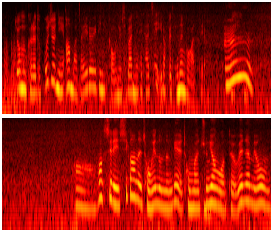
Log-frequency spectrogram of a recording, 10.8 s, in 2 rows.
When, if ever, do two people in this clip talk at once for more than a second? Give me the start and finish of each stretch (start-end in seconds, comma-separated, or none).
none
